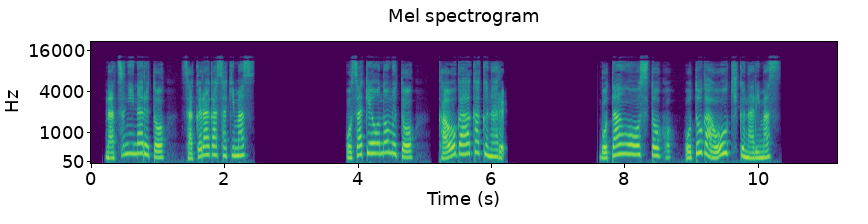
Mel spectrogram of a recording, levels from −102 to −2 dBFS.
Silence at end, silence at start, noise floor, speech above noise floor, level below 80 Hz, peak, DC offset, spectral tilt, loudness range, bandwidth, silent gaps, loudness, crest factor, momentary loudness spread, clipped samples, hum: 0.9 s; 0.25 s; under -90 dBFS; over 71 dB; -60 dBFS; -6 dBFS; under 0.1%; -5 dB/octave; 3 LU; 12 kHz; 2.58-3.71 s, 6.38-7.52 s; -20 LUFS; 14 dB; 9 LU; under 0.1%; none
